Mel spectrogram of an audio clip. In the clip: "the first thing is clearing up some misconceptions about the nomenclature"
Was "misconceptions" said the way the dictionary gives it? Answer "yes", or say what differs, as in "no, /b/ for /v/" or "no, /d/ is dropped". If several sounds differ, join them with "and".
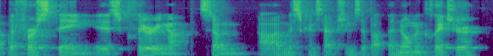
yes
